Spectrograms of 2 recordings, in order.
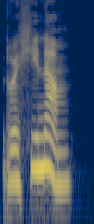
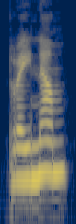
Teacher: una síncopa de la consonante intervocálica G, la cual cae dejando la palabra reinam.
